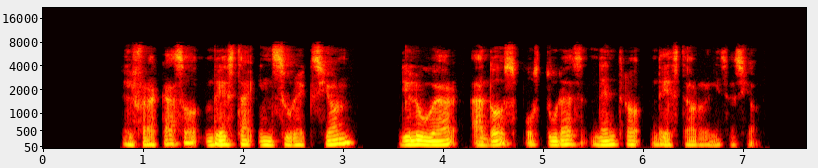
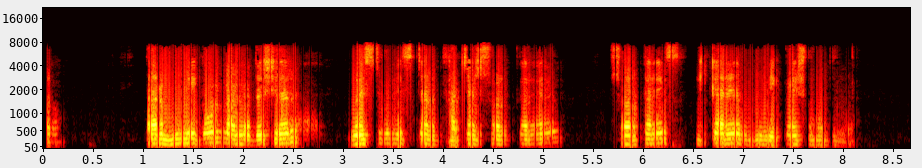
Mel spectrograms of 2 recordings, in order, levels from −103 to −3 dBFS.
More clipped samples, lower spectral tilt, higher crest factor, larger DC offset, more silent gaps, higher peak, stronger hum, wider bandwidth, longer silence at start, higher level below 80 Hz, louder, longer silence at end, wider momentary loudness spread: neither; first, -6 dB/octave vs -4.5 dB/octave; about the same, 18 dB vs 20 dB; neither; first, 3.20-3.55 s vs none; second, -16 dBFS vs -10 dBFS; neither; about the same, 7.6 kHz vs 8.2 kHz; first, 0.8 s vs 0.05 s; second, -66 dBFS vs -60 dBFS; second, -33 LUFS vs -30 LUFS; about the same, 0.55 s vs 0.6 s; second, 10 LU vs 15 LU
